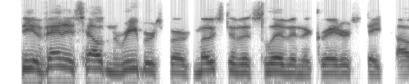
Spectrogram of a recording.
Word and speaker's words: Rebersburg: And is it Rebsburg or Rebersburg? How do you pronounce that? The event is held in Rebersburg.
